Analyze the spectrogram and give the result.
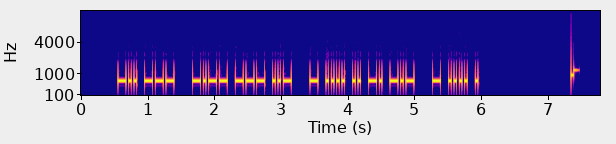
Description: Morse code, heard as a keyed tone, about 30 wpm, 700 Hz. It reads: DO YOU THINK THE
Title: Sets of 4 Words 30wpm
